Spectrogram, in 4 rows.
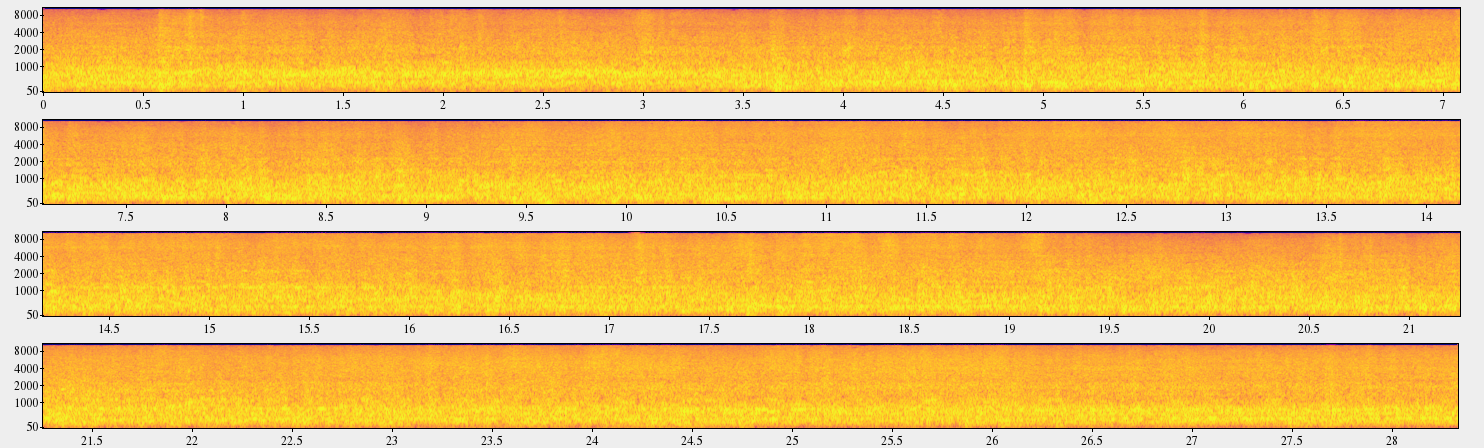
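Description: ER2T electric multiple unit running along the track, heard from inside the carriage: a steady, even rumble of the moving train with the clickety-clack of wheels over rail joints.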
